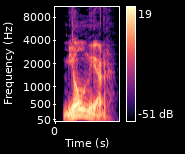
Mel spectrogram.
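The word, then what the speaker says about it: Mjölnir: common example is a lot of people treat mjolnir that's how it's pronounced mjolnir or thor's hammer is a symbol a lot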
